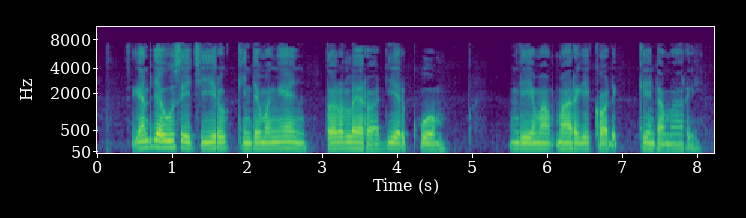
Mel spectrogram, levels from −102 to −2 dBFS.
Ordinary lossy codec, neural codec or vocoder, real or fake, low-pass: MP3, 48 kbps; codec, 16 kHz, 16 kbps, FreqCodec, larger model; fake; 7.2 kHz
